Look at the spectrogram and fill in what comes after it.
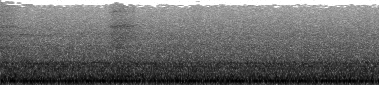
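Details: A constant low electrical hum sits under traffic-like background noise, and no meows or other animal voices stand out.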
